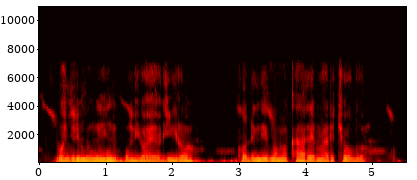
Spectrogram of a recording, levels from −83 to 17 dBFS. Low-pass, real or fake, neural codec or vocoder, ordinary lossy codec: 7.2 kHz; fake; codec, 16 kHz, 2 kbps, FreqCodec, smaller model; none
